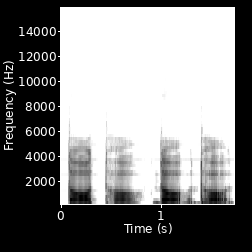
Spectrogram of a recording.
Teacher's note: ত বর্গের বর্গগুলো অর্থাৎ ত, থ, দ, ধ, দন্ত্য এগুলোর উচ্চারণ জিহ্বার উপরের পাটির দাঁতকে স্পর্শ করে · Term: দন্তবর্ণ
